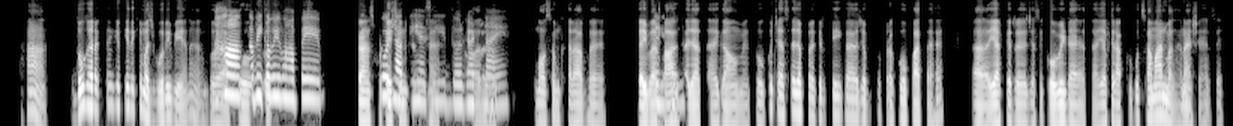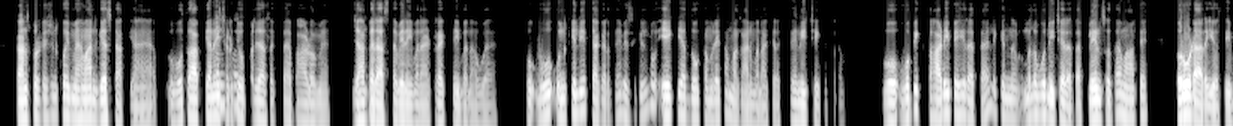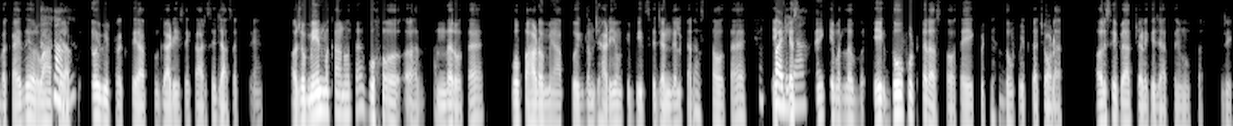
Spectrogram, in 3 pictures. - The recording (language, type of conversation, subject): Hindi, podcast, आपका सबसे यादगार ट्रेकिंग अनुभव कौन-सा रहा है?
- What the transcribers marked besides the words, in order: in English: "ट्रांसपोर्टेशन"; in English: "ट्रांसपोर्टेशन"; in English: "गेस्ट"; in English: "बेसिकली"; in English: "प्लेन्स"; in English: "मेन"; laughing while speaking: "वो"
